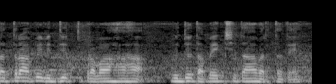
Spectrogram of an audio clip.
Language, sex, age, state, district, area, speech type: Sanskrit, male, 30-45, Karnataka, Davanagere, urban, spontaneous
